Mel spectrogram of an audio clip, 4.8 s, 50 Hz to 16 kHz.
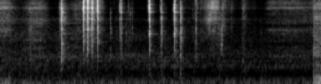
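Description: A torque wrench ratchets on engine bolts while a 5.7L HEMI V8 goes into a 2005 Ram 1500 4x4, producing a few sharp clicks in a quick cluster, then scattered single clicks over a low shop hum, with no talking.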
